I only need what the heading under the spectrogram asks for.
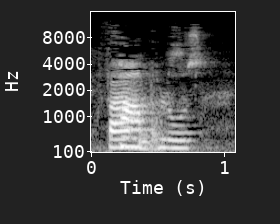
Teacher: you notice that farblos, the B is unvoiced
